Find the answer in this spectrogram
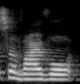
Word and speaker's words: survival: it is a noun the word survival is stressed on the second syllable which means I have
